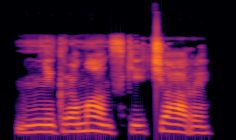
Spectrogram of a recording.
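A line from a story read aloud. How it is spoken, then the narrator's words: Muttering. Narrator (Russian): пробормотал Элиас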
